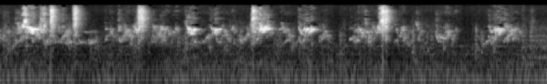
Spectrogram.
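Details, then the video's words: Pet budgerigars at bath time, nibbling kale in water, keep up a busy chatter of short whistled chirps and scratchy notes, about one burst every two seconds. "A day in the life of a Budgie - kale bath and chattering"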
